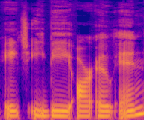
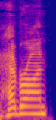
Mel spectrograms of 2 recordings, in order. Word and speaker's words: Hebron: for my entire life anytime I have seen h-e-b-r-o-n in the Bible I've pronounced it Hebron and so today if I mess up and get on a tear talking about Hebron forgive me for 38 years I mispronounced it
